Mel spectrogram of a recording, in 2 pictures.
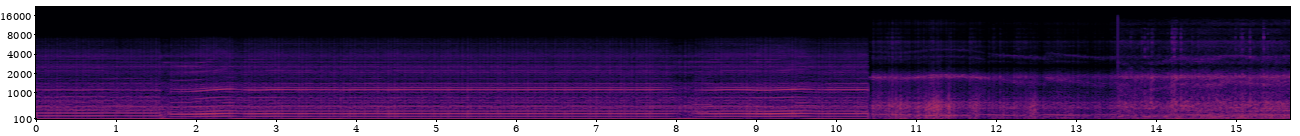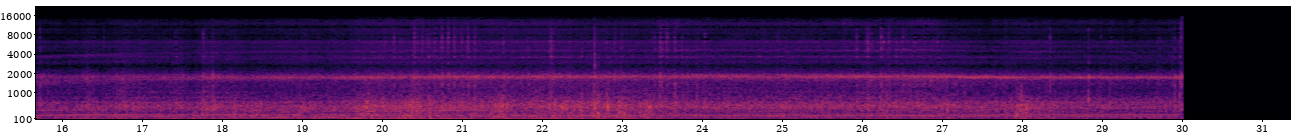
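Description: Motorcycle engine and riding noise recorded by the bike's cameras. First a steady engine note at cruising speed, with slight pitch shifts. About ten seconds in, after a cut, it changes to a rougher engine note mixed with wind and road noise at town speed.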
